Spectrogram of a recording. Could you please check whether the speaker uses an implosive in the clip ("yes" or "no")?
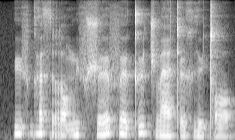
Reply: no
